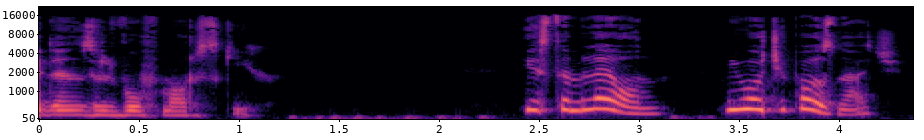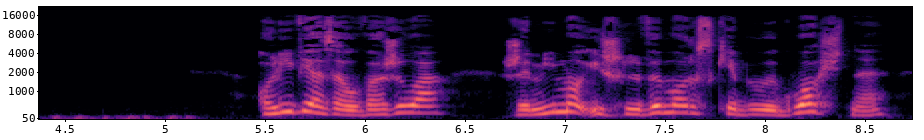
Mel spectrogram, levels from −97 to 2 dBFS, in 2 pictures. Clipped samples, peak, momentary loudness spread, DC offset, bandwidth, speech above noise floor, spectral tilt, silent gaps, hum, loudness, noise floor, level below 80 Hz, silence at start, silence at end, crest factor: under 0.1%; -14 dBFS; 14 LU; under 0.1%; 16 kHz; 35 dB; -4.5 dB/octave; none; none; -31 LUFS; -66 dBFS; -70 dBFS; 0 s; 0.15 s; 20 dB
